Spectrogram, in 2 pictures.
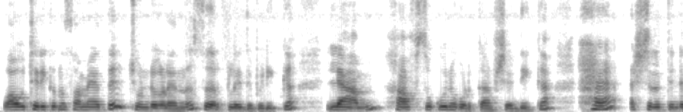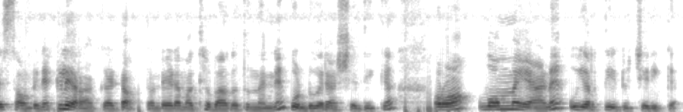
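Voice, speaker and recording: A woman teaching Quran recitation, going slowly line by line and explaining where to place the lips and tongue for each sound. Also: on the low side, warm tone. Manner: patient and methodical, gives mouth and tongue placement cues. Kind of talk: tajweed lesson, slow line-by-line instruction.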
